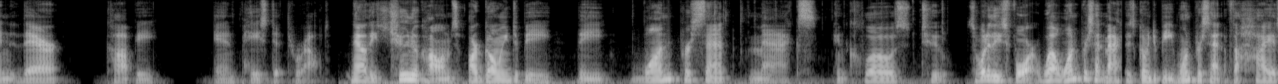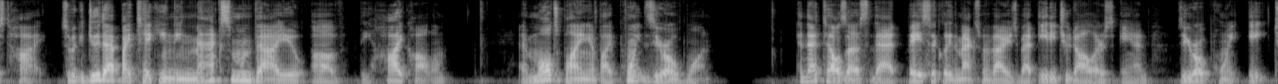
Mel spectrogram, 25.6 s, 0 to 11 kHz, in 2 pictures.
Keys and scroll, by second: 0.0 Return, 0.9 super+c, 2.2 super+v, 6.3-9.5 typing, 14.1-15.3 typing, 17.4-19.6 typing, 20.3 Return.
